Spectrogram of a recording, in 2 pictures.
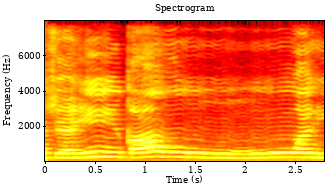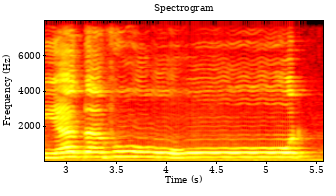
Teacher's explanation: دو زبر کی تنوین کے بعد واو حروف یرملون میں سے ہے تو یہاں پر ادغام مع الغنہ ہوگا یعنی غنہ کر کے پڑھیں گے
